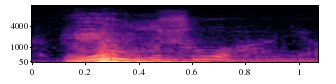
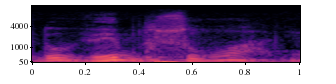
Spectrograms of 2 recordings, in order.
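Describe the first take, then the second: First: Loud, raised rebuke; Jesus. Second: Said in the usual way. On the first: Acted. Jesus challenging the disciples' fear, loud rebuke. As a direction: hit the question hard, much louder and higher. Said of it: "책망하십니다". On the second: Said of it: "예수님께서는".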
